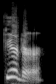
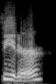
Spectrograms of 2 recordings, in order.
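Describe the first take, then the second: First: The word is said with an added R sound. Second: The word is said without an added R sound. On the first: This is how the speaker says it. "I realized I am adding an R" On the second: Someone else says it this way. "He says theater"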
